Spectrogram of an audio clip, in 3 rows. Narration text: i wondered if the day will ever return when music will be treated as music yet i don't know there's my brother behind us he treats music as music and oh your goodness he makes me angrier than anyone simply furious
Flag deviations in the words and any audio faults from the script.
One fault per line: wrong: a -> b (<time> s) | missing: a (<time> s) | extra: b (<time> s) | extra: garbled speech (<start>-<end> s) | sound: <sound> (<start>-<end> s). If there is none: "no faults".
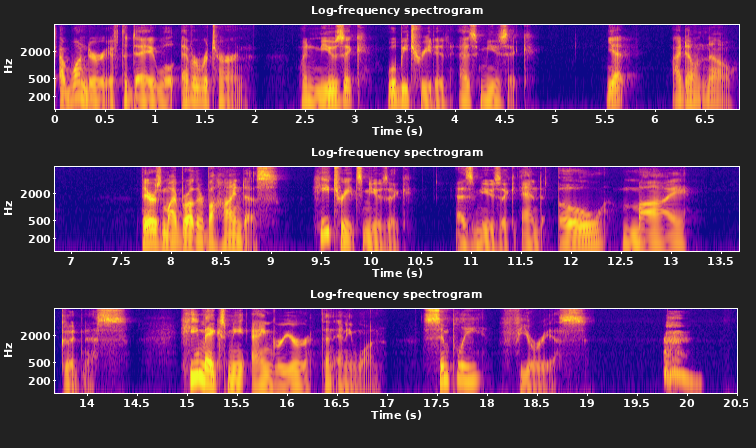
wrong: wondered -> wonder (0.1 s)
wrong: your -> my (12.5 s)
sound: throat clearing (19.8-20.2 s)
